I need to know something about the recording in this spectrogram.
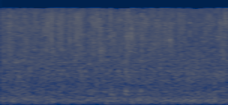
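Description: Steady rain falls in a continuous, hissing patter with fine speckled drops, soft and even throughout, with no voices or other sounds.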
